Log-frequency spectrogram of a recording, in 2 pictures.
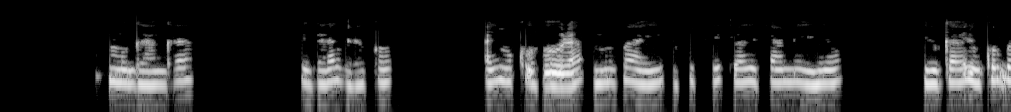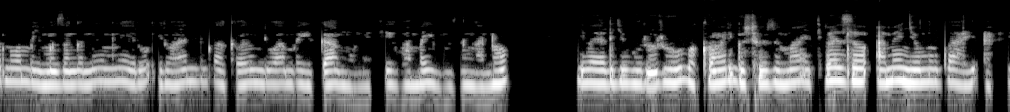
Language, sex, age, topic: Kinyarwanda, female, 18-24, health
